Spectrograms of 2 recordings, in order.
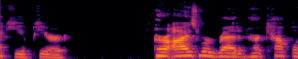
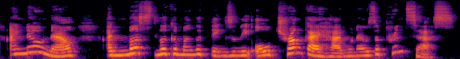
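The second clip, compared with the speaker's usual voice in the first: high, eager rush of joy; thrilled, the idea has arrived; elated discovery; 6 semitones higher, 4 dB louder than usual. A narrator's reading. Sarah's inspiration arrives.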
